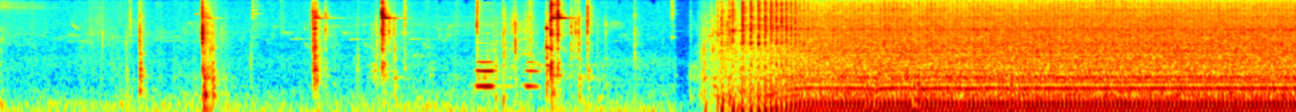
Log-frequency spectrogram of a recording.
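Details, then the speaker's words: Toro Recycler mower, Briggs & Stratton EX OHV engine, after flushing water from gas tank and carburetor and replacing the air filter: a few clicks, then fires and settles into a steady, even single-cylinder drone, no misses; runs good. "foreign runs good so that's a wrap"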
